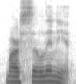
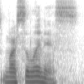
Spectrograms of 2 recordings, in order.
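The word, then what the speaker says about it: Marcellinus: e l l i n u s amminus marcelin Marcel Marc marcelus that's I think how you say it and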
